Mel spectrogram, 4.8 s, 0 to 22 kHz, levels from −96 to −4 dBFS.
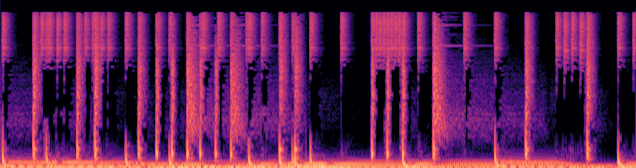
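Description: From 0.34 s to 2.30 s the audio is heard twice, with a second full-band copy trailing about a third of a second behind at roughly the same loudness. It has no decay or room colour and cuts in and out abruptly. This doubled audio track likely comes from the sound being captured again through a slower path.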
